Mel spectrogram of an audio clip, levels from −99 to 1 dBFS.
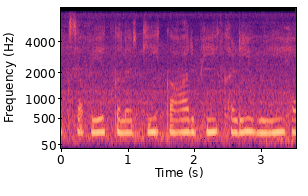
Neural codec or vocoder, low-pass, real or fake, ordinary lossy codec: vocoder, 44.1 kHz, 128 mel bands every 512 samples, BigVGAN v2; 7.2 kHz; fake; none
